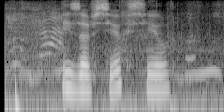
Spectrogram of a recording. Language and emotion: Russian, neutral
